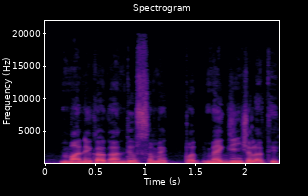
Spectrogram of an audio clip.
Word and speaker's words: मेनका: और याद रखना, मानेका गांधी जिसको हम मेनका, सामान्यतः बच्चे समझते हैं मेनका। बच्चों देखो, मानेका गांधी पंजाब से थी और हिंदी भाषी क्षेत्र का उच्चारण पंजाबी भाषा में फ़र्क होता है।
